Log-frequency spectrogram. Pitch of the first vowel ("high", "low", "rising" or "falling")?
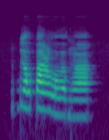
high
